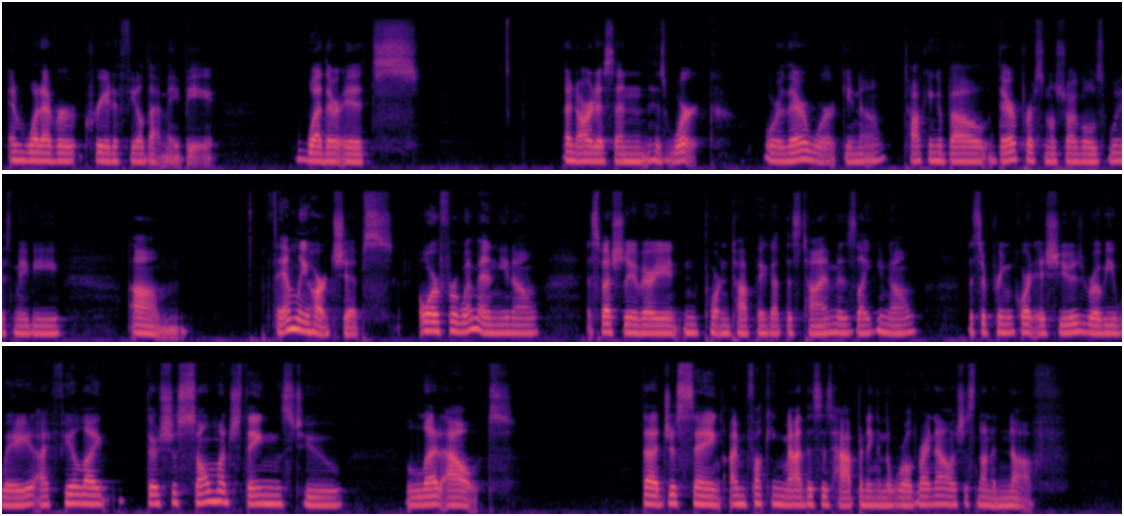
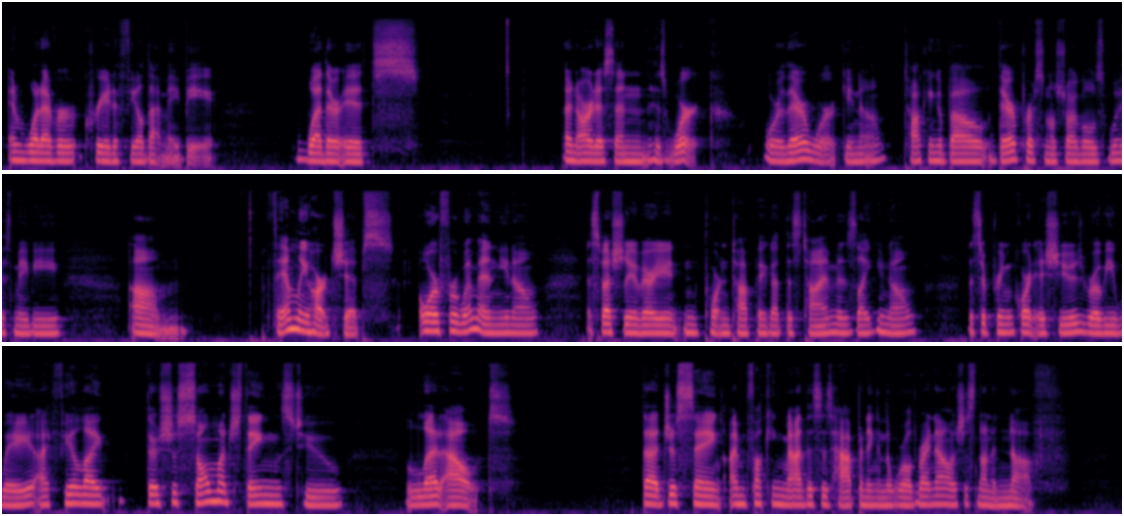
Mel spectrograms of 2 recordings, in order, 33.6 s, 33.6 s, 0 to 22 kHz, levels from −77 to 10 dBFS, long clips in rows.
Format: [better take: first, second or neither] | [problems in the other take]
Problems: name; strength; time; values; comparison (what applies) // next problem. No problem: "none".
neither | none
